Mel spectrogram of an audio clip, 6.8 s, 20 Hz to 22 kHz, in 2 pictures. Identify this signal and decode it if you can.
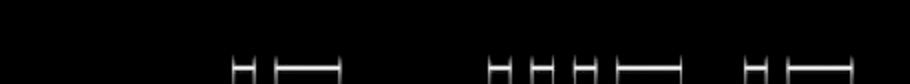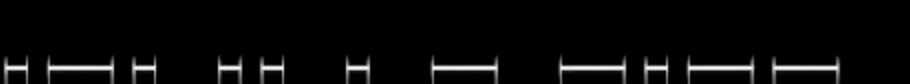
Morse code, heard as a keyed tone, about 15 wpm, 700 Hz. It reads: A VARIETY
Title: Sets of 3 Words 15wpm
